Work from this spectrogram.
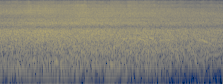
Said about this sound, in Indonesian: Lagi di pantai Somi, guys. Nih pantainya.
